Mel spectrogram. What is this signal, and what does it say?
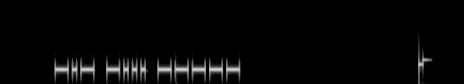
Morse code, heard as a keyed tone, about 28 wpm, 700 Hz. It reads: KB0
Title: USA Call Sign Prefixes - 28wpm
